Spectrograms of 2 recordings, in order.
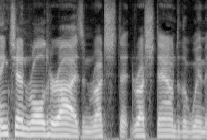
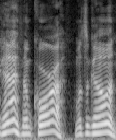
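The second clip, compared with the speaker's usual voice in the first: hi said slightly sarcastically, pitched up; 7 semitones higher than usual. Showing what Korra is like as she introduces herself, do a put-on, slightly sarcastic Korra voice. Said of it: "she's a little like um, sarcastic, like a little bit like that".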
